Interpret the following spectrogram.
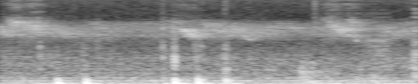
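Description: Several soft, low taps in quick little groups, with faint high chirps behind them.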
